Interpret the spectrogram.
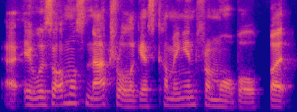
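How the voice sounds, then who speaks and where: A man hosts a podcast interview and asks questions in a relaxed, encouraging way. His voice has an ordinary mid-range pitch. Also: quick pace.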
